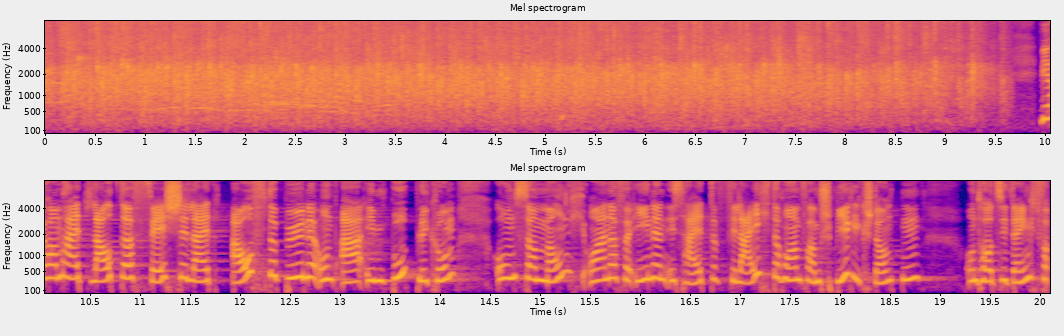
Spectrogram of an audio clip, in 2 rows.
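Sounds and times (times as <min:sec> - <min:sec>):
audience applause: 0:00.0 - 0:09.7
speech: 0:10.2 - 0:20.0.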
